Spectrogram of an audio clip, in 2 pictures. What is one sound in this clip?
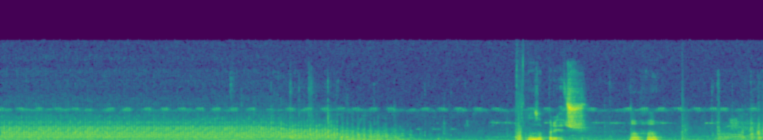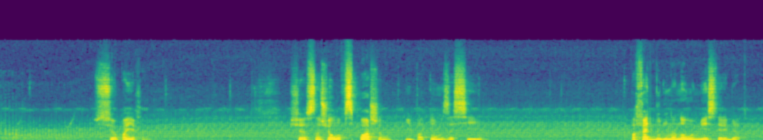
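A tractor engine runs with a steady drone.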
